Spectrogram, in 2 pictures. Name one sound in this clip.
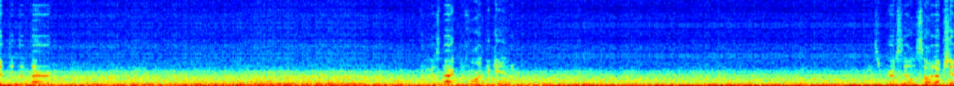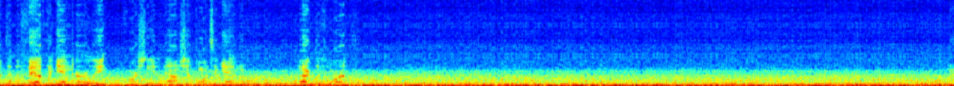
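Tyres roll on a paved road with a steady rumble.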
